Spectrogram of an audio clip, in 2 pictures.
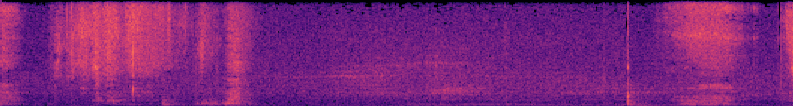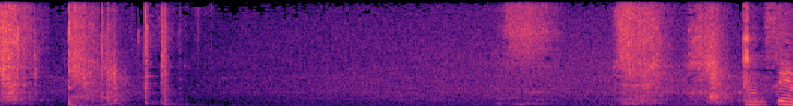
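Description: A line is drawn on origami paper while folding an octagonal tato, giving soft, close scratchy rubbing strokes in short bursts separated by quiet stretches, with paper handling between them.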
